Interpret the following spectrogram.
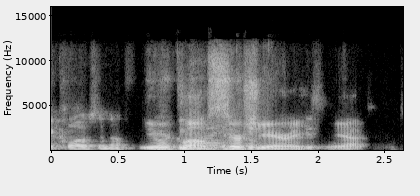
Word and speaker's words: certiorari: You were close, certiorari, yeah. There's a urge to always add the extra syllable that's not there for some reason.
